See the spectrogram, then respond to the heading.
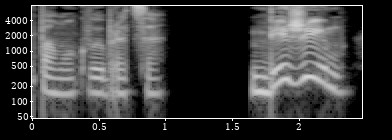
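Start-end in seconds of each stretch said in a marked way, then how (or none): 1.6-2.4 loud roar to run. A narrator's reading. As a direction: bellow the order. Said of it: "заревел Павел".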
